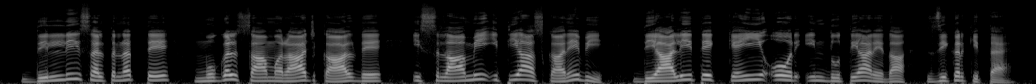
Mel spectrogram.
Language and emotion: Dogri, neutral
